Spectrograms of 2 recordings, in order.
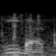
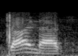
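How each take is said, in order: First: The name is said the French way. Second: The name is said the American way. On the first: The speaker calls it right. "Guimax is the French pronunciation" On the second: The speaker calls it wrong. "Some in the U.S. pronounce it Guimax"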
